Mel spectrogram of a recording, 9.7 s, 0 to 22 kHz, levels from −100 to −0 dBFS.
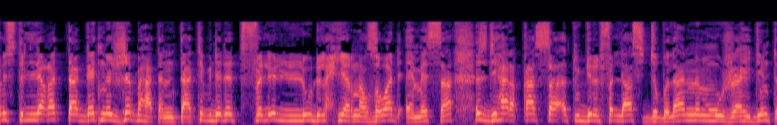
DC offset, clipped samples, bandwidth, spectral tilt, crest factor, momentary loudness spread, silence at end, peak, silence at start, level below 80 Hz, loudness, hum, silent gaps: under 0.1%; under 0.1%; 11 kHz; -4 dB/octave; 18 dB; 3 LU; 0 s; -10 dBFS; 0 s; -72 dBFS; -27 LUFS; none; none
